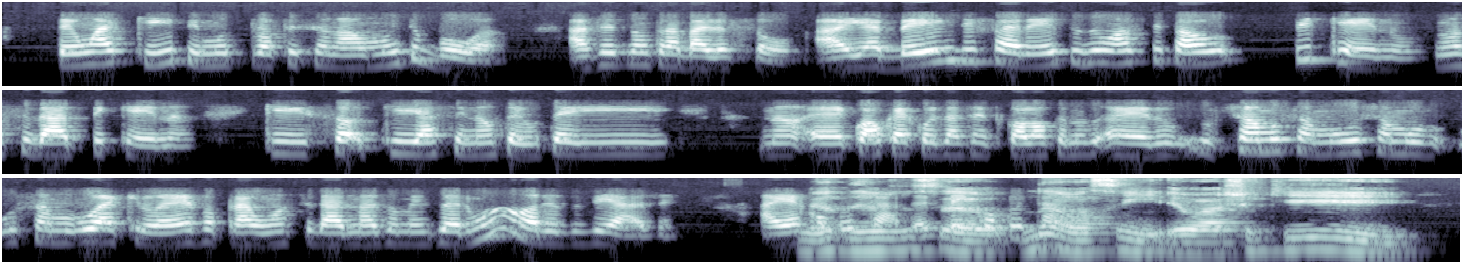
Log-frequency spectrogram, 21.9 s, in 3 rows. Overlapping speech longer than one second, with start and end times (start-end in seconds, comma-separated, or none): 18.6-20.0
